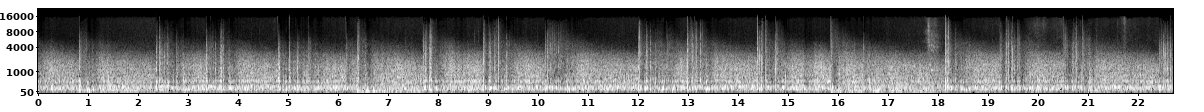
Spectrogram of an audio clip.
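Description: Loud booming rumbles on steadily outdoors.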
